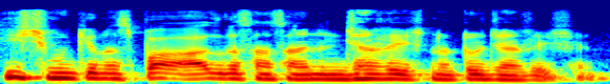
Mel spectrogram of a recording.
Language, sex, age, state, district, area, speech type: Kashmiri, male, 45-60, Jammu and Kashmir, Srinagar, rural, spontaneous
